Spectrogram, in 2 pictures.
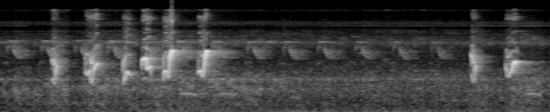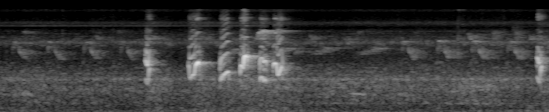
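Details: Red-whiskered bulbul used as a decoy bird, singing three separate bursts of rich, chirpy whistles, each cluster of four to six notes tumbling up and down, with quiet pauses between bursts.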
